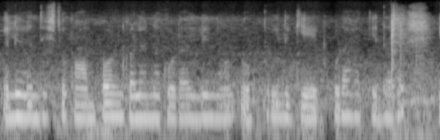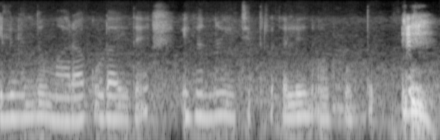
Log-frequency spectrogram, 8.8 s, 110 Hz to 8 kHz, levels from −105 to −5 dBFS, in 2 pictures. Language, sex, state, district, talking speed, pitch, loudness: Kannada, male, Karnataka, Mysore, 165 wpm, 110 Hz, -27 LUFS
